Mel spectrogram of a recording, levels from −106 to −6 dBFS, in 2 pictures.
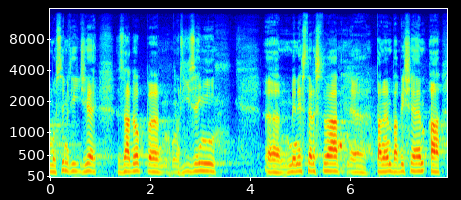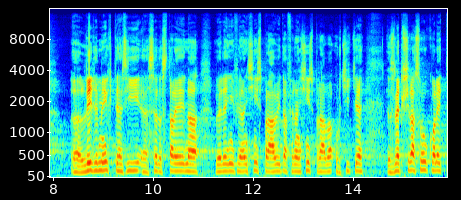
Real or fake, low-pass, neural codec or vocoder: real; 14.4 kHz; none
